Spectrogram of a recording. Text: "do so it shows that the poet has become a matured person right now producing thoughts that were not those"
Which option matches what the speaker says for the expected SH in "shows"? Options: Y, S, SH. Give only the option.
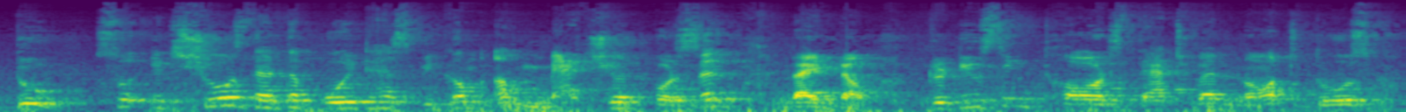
SH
